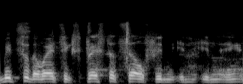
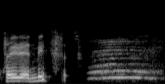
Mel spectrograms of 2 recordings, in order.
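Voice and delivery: much higher and slow, stretching Torah and mitzvahs; drawn-out stress; 12 semitones higher, 4 dB quieter, much slower than usual. Real, not acted. Teacher to class, stretching Torah and mitzvahs for emphasis. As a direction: sing out Torah and mitzvahs slowly.

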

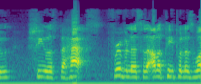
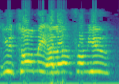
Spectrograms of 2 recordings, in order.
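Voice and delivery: higher, louder retort as Leah; Leah answering back; 11 semitones higher, 7 dB louder than usual. Retold or imitated. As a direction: throw it back at him. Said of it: "she said back to him".

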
